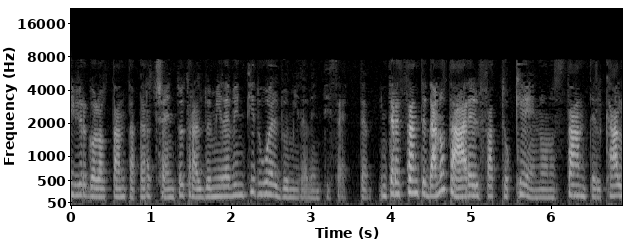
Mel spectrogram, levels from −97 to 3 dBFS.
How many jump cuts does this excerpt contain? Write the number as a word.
one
